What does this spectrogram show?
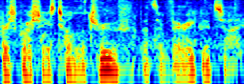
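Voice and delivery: confiding, hushed whispered aside. Leaning over to McCleary during an interrogation to share a verdict: whispering. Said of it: "I lean over to McCleary and I whisper".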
